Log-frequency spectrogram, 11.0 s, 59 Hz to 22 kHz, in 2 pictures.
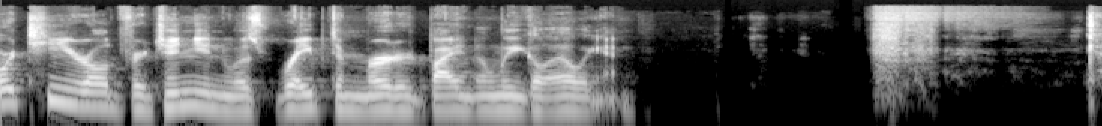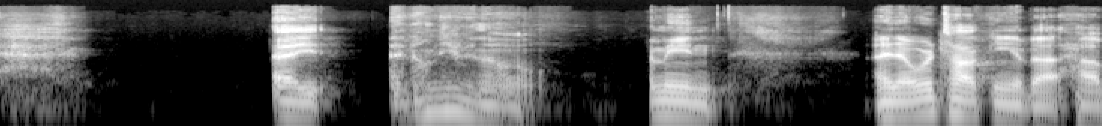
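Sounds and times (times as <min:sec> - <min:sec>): sharp breath out: 0:09.2 - 0:09.8.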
